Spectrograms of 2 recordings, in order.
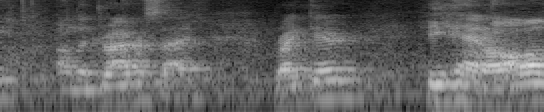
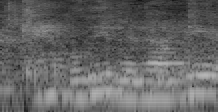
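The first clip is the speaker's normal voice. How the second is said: quoting partner; 7 semitones higher, 5 dB quieter than usual. Retold or imitated. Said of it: "he's going".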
